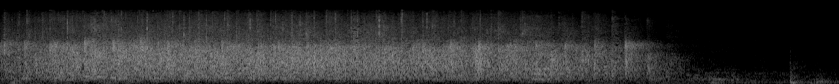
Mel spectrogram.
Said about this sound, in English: Isn't that nice? A wee round of applause for that poem.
